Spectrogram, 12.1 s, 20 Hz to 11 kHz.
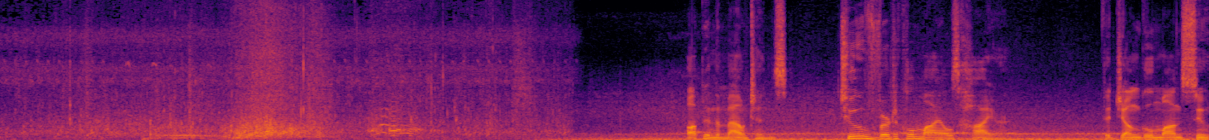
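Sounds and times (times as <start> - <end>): muddy water sloshing and splashing: 0.0 - 5.8.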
